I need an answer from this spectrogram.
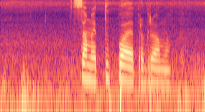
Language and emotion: Russian, angry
